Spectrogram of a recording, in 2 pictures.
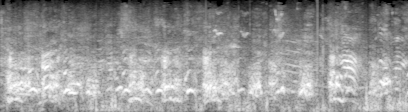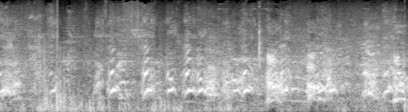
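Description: A dog barking over and over, several short barks a second, without a break.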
